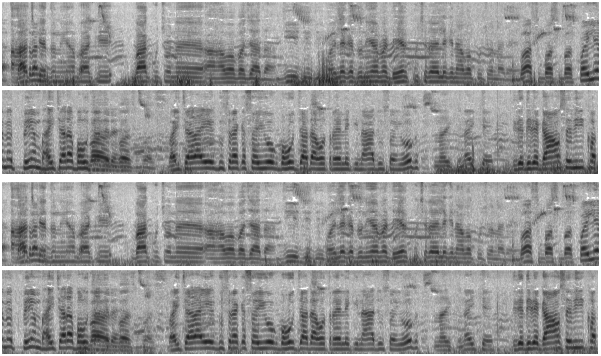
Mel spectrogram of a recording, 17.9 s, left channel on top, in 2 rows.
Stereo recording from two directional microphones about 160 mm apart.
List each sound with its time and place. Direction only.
0.1 s a man's voice: 10° left (ahead or behind)
4.9 s speech: 5° left (ahead or behind)
7.7 s speech: 15° right (ahead or behind)
11.4 s speech: 30° right (ahead or behind)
